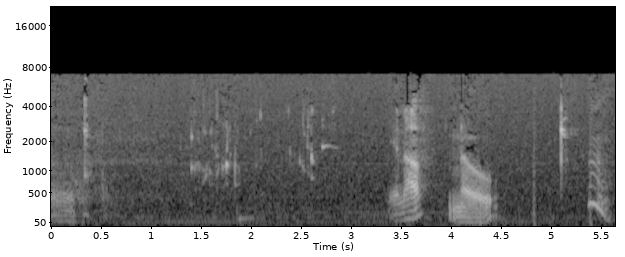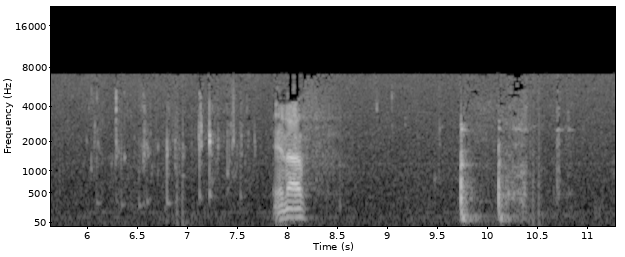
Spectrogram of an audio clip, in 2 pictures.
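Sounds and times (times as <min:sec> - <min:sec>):
drink pouring into a glass: 0:01.4 - 0:02.9, 0:06.0 - 0:07.7
speech: 0:03.4 - 0:04.6, 0:07.9 - 0:08.4.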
